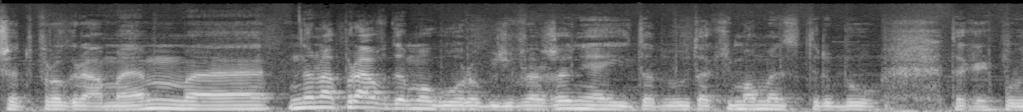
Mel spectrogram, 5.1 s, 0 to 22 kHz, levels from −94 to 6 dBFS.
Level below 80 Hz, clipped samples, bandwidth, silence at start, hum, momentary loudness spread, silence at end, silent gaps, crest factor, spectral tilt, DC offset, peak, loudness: -34 dBFS; under 0.1%; 18 kHz; 0 s; none; 6 LU; 0 s; none; 12 dB; -6.5 dB/octave; under 0.1%; 0 dBFS; -13 LUFS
